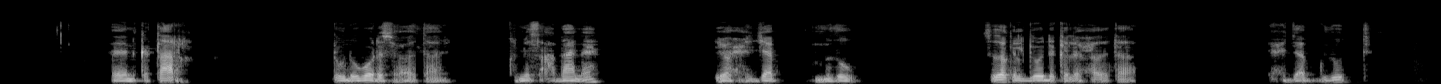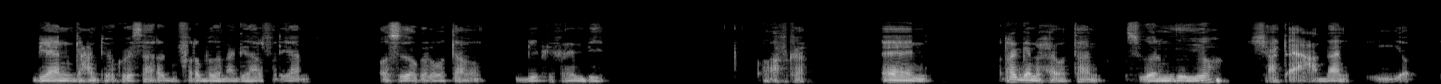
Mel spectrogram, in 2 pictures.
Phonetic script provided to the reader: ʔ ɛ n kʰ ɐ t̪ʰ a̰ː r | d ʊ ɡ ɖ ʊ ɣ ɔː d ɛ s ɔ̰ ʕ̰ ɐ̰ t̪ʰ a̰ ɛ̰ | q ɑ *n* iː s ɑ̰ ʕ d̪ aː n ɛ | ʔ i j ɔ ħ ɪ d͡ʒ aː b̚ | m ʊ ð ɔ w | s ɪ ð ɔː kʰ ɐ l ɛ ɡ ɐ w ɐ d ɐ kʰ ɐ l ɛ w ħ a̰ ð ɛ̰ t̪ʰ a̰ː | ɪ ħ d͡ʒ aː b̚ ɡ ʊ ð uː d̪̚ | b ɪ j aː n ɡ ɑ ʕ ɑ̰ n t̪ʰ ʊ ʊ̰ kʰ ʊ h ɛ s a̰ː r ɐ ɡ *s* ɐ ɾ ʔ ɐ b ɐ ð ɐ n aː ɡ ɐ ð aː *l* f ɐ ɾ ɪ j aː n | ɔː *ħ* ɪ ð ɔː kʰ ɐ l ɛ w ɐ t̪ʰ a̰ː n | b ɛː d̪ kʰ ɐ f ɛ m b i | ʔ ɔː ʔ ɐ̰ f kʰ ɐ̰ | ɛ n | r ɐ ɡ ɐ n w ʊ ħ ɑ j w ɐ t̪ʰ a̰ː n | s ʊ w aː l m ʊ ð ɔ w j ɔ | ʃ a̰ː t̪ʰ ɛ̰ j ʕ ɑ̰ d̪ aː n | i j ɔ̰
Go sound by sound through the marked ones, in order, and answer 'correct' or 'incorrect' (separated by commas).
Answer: incorrect, incorrect, correct, incorrect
